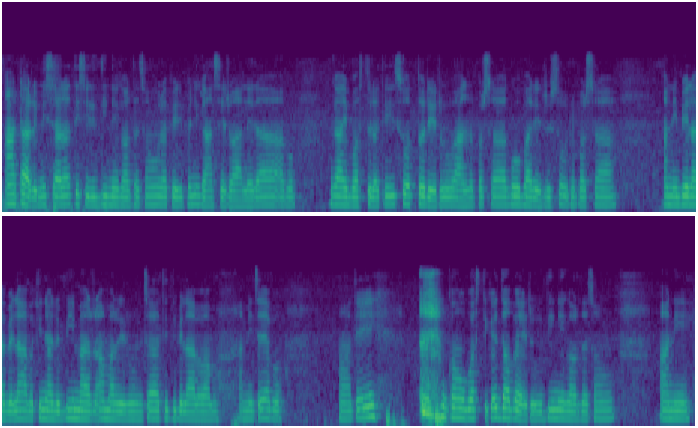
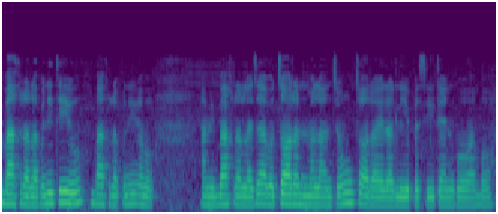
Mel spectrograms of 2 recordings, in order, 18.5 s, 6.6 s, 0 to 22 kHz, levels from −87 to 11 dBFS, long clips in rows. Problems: none marked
